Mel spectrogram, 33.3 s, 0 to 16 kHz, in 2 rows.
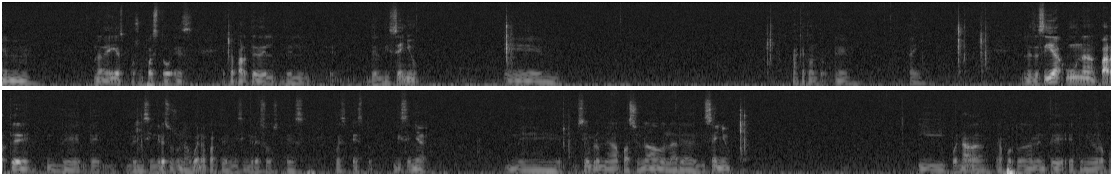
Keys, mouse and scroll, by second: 1.0 click, 3.2 b, 3.8-6.3 drag, 7.4 x, 9.1 click, 11.4 ctrl+z, 13.1 click, 14.2 a, 14.5 b, 15.4-17.1 drag, 18.5 x, 20.2 click, 24.9 b, 25.9 click, 27.5 x, 28.3 click, 30.0 middle click, 32.1 click.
